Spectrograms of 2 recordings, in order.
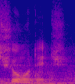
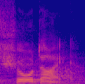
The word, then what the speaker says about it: Shoreditch: of the century however current members of the family maintain that the original pronunciation was shaw dyke this family was connected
